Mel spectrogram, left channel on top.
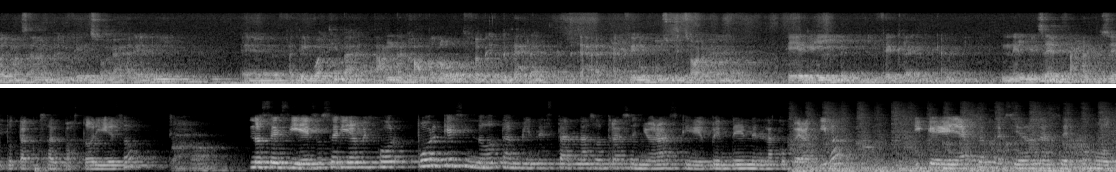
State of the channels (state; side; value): different; both; correlation 0.00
